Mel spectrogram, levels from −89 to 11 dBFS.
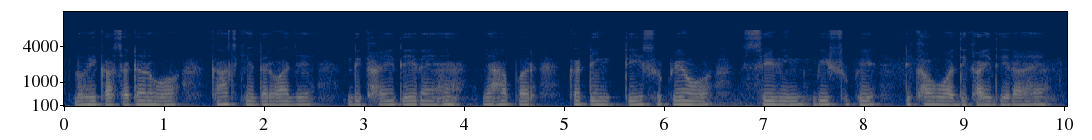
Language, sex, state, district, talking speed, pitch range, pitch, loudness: Hindi, male, Bihar, Begusarai, 155 wpm, 140-145 Hz, 145 Hz, -43 LUFS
